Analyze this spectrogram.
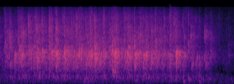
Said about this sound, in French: Et on va commencer tout de suite avec Sylvie Justhomme, qui est adjointe au maire chargée de la sécurité sanitaire, de la santé et des risques majeurs à Bordeaux. Merci de l'accueillir et de l'applaudir.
